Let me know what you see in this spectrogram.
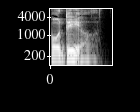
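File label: "ordeal", English, British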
